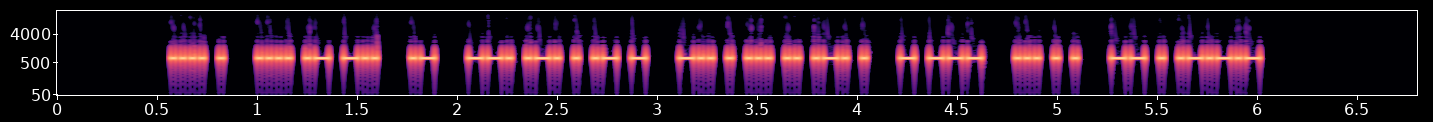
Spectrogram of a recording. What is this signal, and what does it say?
Morse code, heard as a keyed tone, about 50 wpm, 700 Hz. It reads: HE HAD A GREAT DESIRE TO SEE ME.
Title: Sentences from Top 1100 Words 50wpm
